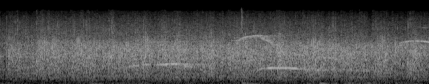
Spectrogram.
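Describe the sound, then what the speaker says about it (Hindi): Steady, dense applause from an audience at a network marketing training session, loud and continuous throughout with a few faint whistles rising over the clapping. "चलो खुश होकर तालियां बजाओ थोड़ा"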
